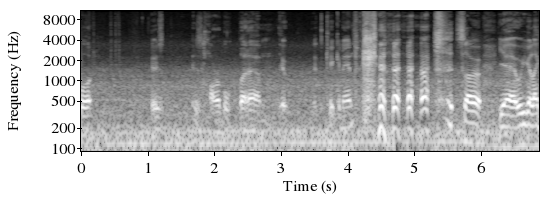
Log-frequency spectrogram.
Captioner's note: laughs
